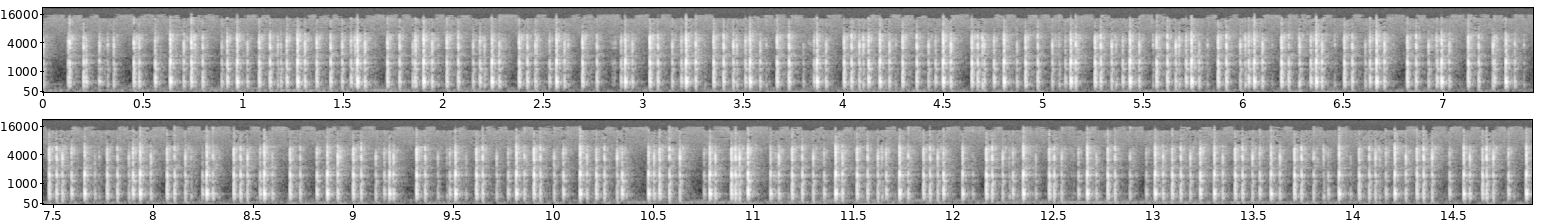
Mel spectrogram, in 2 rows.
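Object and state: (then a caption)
Cardboard box tapped with fingernails. A small, hollow, rectangular cardboard phone box with a faux wood finish is held in both hands and tapped rapidly with fingernails. It gives a steady stream of quick, dry clicks with a hollow midrange tone around 490 Hz. Each tap dies away almost instantly.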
